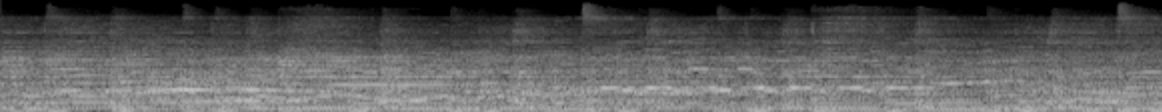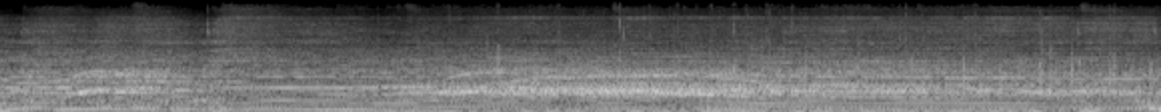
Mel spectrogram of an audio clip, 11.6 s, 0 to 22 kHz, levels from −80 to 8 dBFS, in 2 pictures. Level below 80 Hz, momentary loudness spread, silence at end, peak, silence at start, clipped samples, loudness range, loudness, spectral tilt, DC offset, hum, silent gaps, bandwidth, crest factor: -30 dBFS; 6 LU; 0 s; -4 dBFS; 0 s; under 0.1%; 4 LU; -20 LUFS; -5 dB/octave; under 0.1%; none; none; 19 kHz; 16 dB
